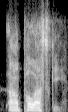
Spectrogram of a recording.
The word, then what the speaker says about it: Pelesky: Pelesky.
